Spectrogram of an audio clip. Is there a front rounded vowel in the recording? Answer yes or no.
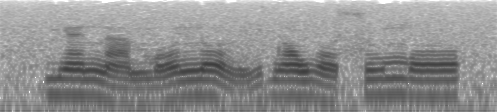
no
